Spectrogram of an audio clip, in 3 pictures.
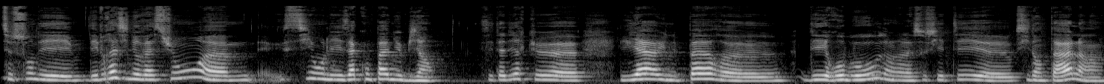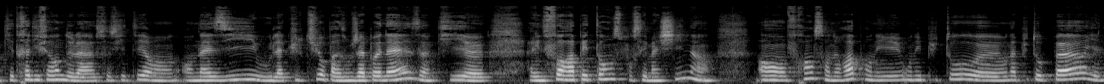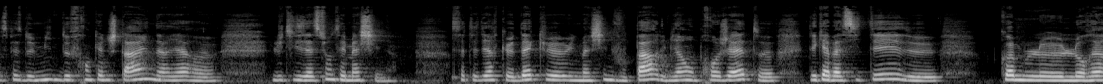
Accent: French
